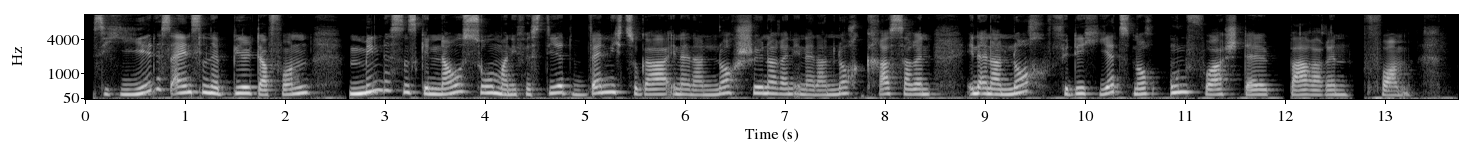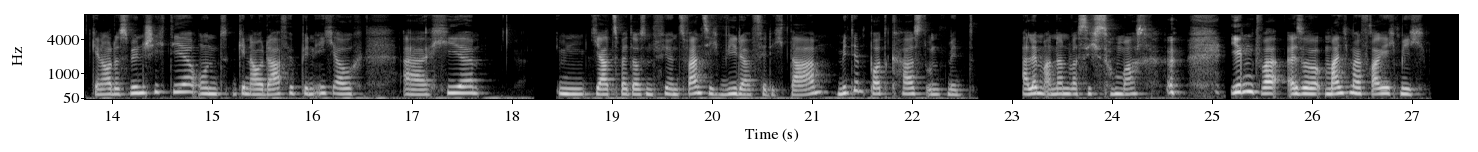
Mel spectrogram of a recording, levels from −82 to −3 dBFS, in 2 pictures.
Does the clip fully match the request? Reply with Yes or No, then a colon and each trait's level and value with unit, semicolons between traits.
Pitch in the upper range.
Yes: high, 215 Hz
